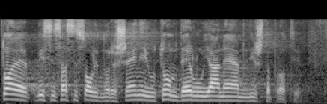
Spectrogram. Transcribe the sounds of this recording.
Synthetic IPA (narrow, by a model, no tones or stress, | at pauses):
t̪oːjemislimsasʋimso̞lid̪noɾeʃeːɲe̞iut̪omd̪eːlujaːneːmamniʃt̪apɾot̪ʰḭʋ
